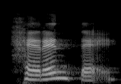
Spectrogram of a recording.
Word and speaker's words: gerente: Gerente. It has that soft G sound.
